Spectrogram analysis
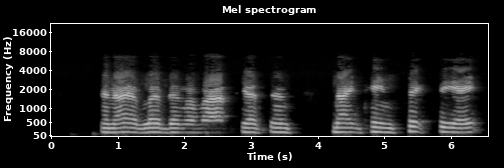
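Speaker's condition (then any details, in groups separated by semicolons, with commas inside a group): ALS; progressive degenerative motor neuron disease, no known cure; Mayo Clinic Rochester ALS clinic, speech, respiration, physical rehabilitation, diet specialists, visits every 3 months; expected loss of speech, swallowing, arm and leg movement within a few short years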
